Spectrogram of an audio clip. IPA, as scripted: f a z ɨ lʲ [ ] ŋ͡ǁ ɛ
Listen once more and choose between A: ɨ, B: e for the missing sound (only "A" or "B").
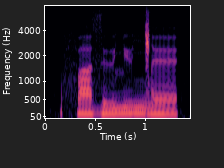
A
